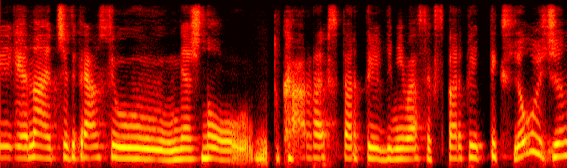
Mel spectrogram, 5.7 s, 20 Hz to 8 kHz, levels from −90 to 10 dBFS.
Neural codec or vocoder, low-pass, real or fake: codec, 44.1 kHz, 2.6 kbps, DAC; 7.2 kHz; fake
